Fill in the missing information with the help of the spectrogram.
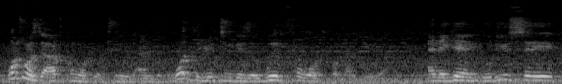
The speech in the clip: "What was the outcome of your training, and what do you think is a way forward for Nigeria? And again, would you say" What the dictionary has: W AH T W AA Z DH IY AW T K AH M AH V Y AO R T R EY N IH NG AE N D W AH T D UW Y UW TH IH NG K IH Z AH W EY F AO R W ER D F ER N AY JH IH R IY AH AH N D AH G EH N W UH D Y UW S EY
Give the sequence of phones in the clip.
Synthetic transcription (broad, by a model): W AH T W AA Z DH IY AW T K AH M AH V Y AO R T UW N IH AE N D W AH T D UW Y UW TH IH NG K IH Z AH W EY F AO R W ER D F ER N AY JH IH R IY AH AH N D AH G EH N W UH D Y UW S EY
